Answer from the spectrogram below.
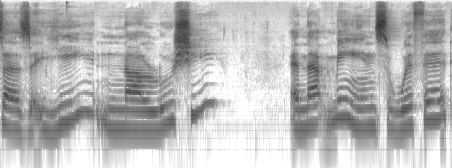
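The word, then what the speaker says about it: yee naaldlooshii: Yeah, I'm going to try, but it's pronounced as ye nalushi and that means with it he goes on all fours.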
